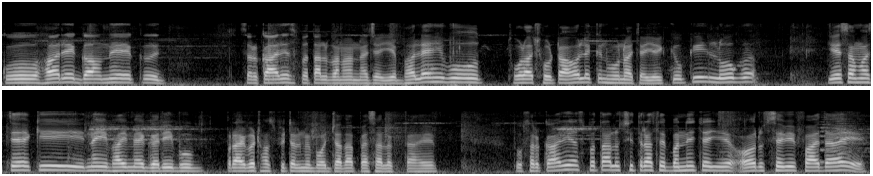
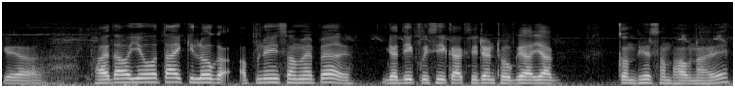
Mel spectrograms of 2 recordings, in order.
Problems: background sounds at intervals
